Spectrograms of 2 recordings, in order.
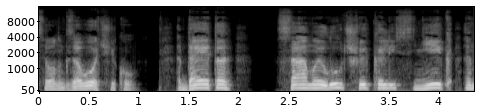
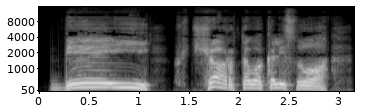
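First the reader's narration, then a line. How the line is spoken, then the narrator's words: Shouting. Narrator (Russian): закричал Демидов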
